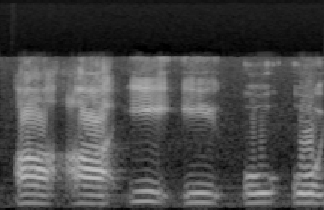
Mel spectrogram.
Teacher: ಇಲ್ಲೆಲ್ಲೂ ಕೂಡ ನಾಲಿಗೆ ಆಗಲಿ ಅಥವಾ ಹಲ್ಲು ಇದು ಯಾವುದರ ಸ್ಪರ್ಶನು ಇಲ್ಲ ಅ ಆ ಈ ಈ ಉಲ್ಲದು ಕೂಡ ಮೂಲ ಗಂಟಲಿನಿಂದಾನೆ ಬರ್ತಾ ಇರತಕ್ಕಂತಹ ಸ್ವರಗಳು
